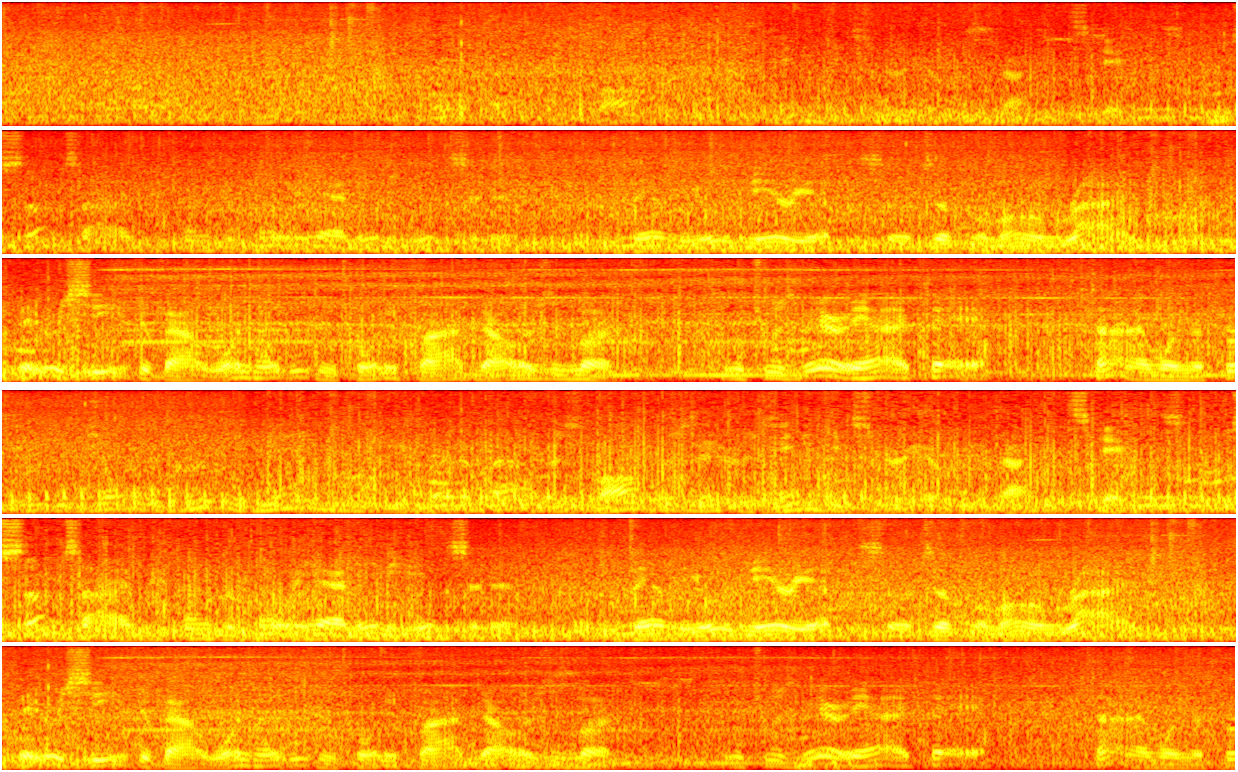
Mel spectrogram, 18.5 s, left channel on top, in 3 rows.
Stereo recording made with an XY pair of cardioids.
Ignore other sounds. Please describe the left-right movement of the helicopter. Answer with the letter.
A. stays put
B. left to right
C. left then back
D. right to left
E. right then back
D.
